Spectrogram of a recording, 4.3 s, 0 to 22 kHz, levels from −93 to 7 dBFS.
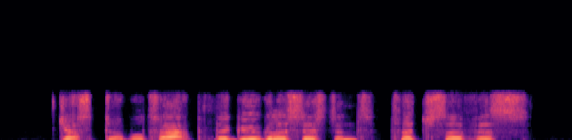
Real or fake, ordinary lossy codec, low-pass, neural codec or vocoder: real; Opus, 16 kbps; 7.2 kHz; none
